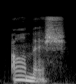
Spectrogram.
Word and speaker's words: Amish: She pronounces the word Amish with a long A.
